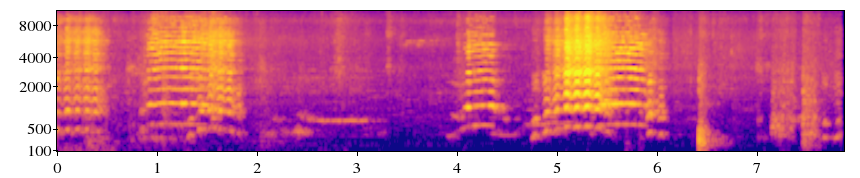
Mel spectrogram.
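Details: Goat screaming: several loud, trembling, strongly harmonic bleats, two long ones near one and five seconds and shorter ones between, with a sharp knock near six and a half seconds.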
